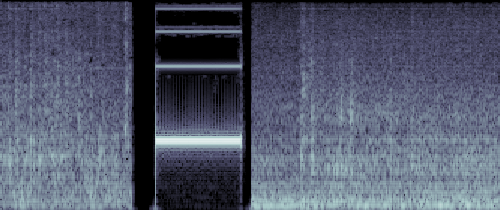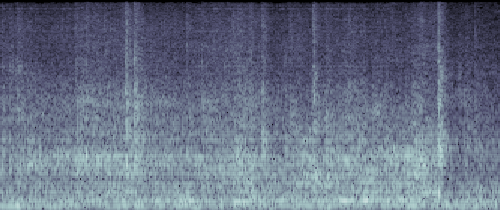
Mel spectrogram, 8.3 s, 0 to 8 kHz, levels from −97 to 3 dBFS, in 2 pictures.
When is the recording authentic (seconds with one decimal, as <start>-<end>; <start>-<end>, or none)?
0.5-2.4; 4.8-5.8; 7.4-8.3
